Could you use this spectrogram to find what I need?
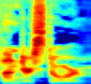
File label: ThunderStorm, ATIS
